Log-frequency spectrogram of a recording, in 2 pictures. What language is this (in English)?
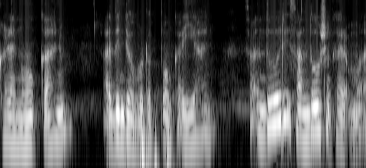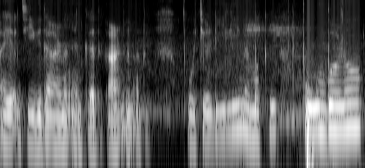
Malayalam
